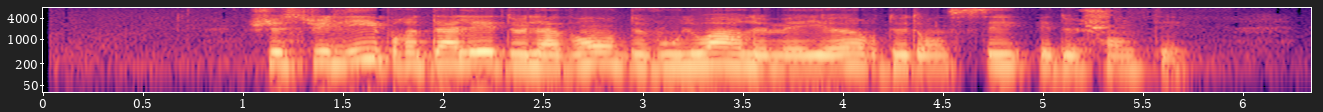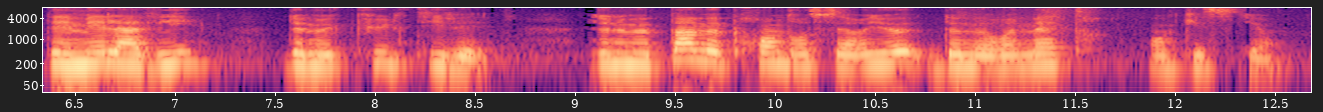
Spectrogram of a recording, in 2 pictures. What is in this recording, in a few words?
french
